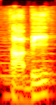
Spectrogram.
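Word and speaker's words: 旅: We have a relative clause modifying the noun, which is tabi, means journey, trip, travel in general. Yeah, accent on the last syllable, I remember correctly.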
